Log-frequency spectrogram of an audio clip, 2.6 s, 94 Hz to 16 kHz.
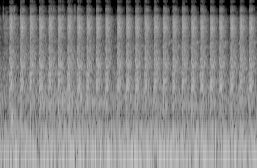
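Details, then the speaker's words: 2012 Ford Explorer, push-button start, high mileage, wife's car that wouldn't start: pressing start gives fast even clicking, about eight per second, no crank; dead battery. "don't know how well you guys can hear that, but obviously not starting. So that's a tall tale sign."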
